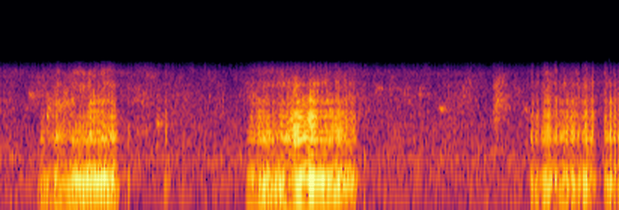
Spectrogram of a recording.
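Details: Sleeping dog snoring indoors, three long rasping snores with low harmonic buzz, each lasting over a second, separated by quiet pauses of about two seconds.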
